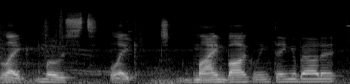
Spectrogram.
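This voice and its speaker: A man with a medium-pitched voice speaks at a very slow pace while music plays in the background. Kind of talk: casual storytelling to camera. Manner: stuttering, sputtering; rambling, profane.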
